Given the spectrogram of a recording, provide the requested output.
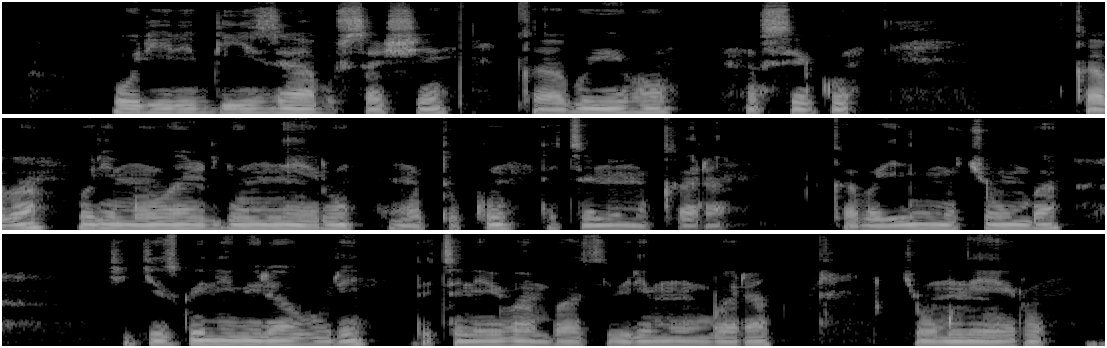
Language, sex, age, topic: Kinyarwanda, male, 18-24, finance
